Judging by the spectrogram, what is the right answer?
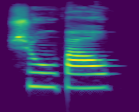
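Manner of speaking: even, steady, level high pitch. Teaching tones, model the syllables for the learner to copy with high, steady pitch. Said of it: "It's pronounced high and steady".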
